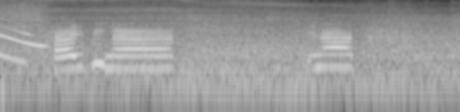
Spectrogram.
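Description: A dog howls and yowls up close.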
